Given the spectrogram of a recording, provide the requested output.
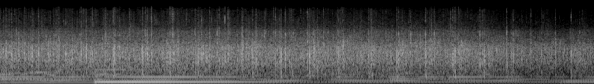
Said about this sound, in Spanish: Y si es un aplauso para Jesús, un aplauso para Él.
